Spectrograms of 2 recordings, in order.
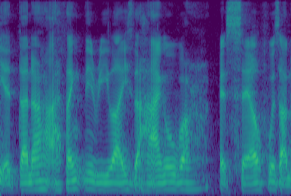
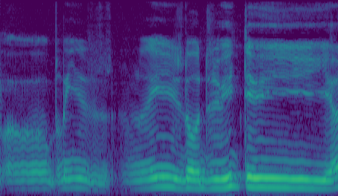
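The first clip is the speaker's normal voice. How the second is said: much softer, slow, weak groaning plea; hungover plea; 6 dB quieter, much slower than usual. Retold or imitated. Hungover me begging schoolmates not to talk, weak soft plea. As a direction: beg for silence like a sick hangover.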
